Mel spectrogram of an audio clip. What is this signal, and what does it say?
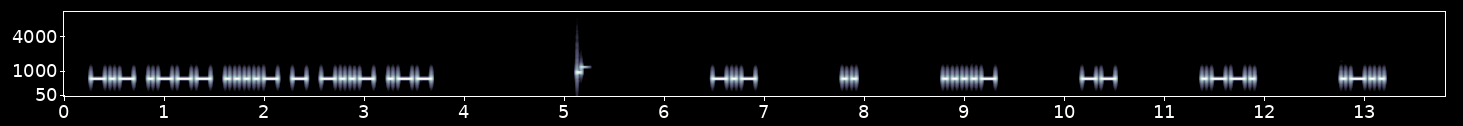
Morse code, heard as a keyed tone, about 25 wpm, spaced as for 13 wpm, 700 Hz. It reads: KJ4TXW KI4MPL
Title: USA Call Signs - 6 Characters - 6x Character Spacing - 25wpm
